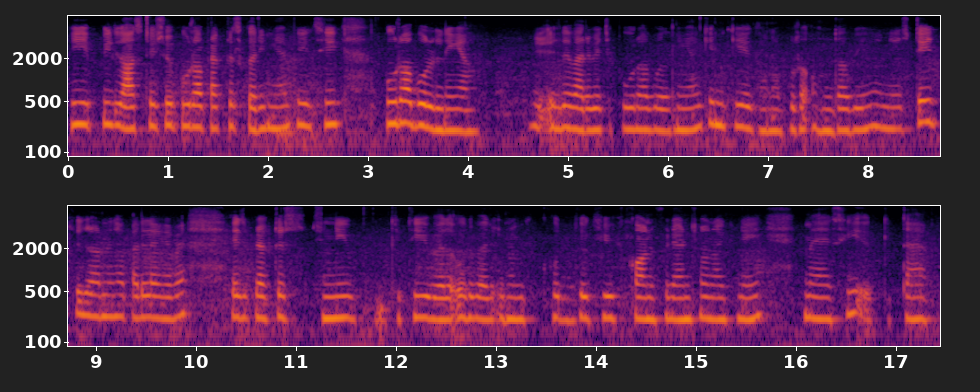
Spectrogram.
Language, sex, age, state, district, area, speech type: Dogri, female, 18-30, Jammu and Kashmir, Udhampur, rural, spontaneous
